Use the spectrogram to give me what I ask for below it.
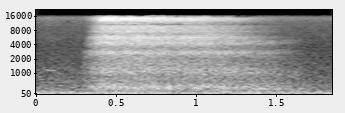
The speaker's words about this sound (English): feeling your in-breath and out-breath, breathing in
